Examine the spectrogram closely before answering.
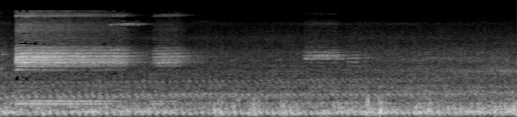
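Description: Road traffic heard from a moving vehicle: steady engine and road noise, with a vehicle horn sounding for about two seconds near the start and a short horn blast about three seconds in.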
